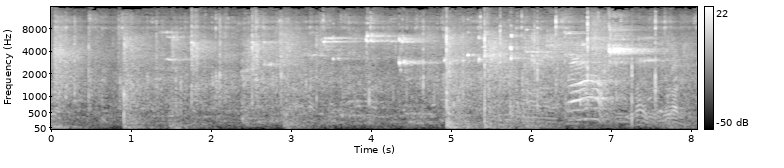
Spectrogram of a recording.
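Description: A ping-pong ball clicks sharply against paddles and a table.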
